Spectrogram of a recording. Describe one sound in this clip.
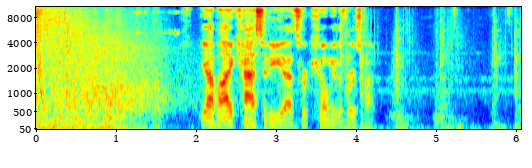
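Game sound effects clash and whoosh.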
